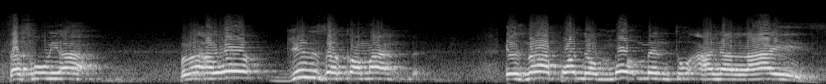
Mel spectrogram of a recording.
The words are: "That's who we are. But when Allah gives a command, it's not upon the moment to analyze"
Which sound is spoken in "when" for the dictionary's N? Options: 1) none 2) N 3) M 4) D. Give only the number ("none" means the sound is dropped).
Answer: 1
